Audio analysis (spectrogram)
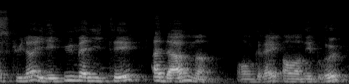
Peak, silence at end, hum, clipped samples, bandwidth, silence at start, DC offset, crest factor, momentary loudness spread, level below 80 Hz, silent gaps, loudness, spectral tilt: -10 dBFS; 0 s; none; under 0.1%; 12.5 kHz; 0 s; under 0.1%; 16 dB; 11 LU; -70 dBFS; none; -26 LUFS; -7.5 dB/octave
